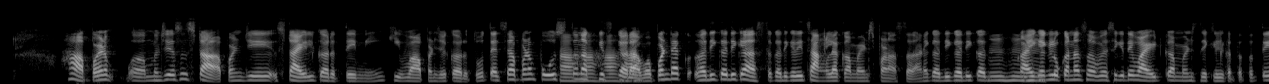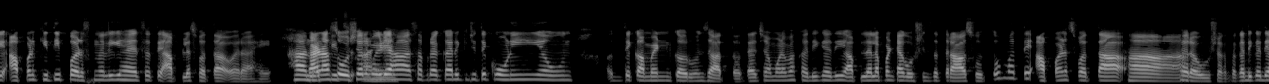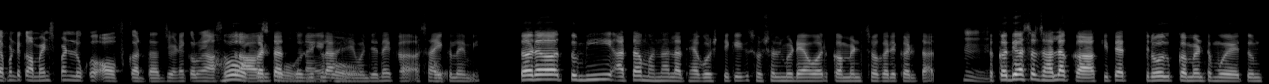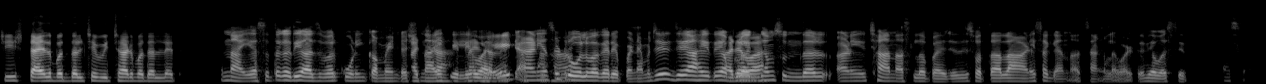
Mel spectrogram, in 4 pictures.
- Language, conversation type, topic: Marathi, podcast, सामाजिक माध्यमांचा तुमच्या पेहरावाच्या शैलीवर कसा परिणाम होतो?
- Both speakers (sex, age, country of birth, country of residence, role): female, 30-34, India, India, guest; male, 25-29, India, India, host
- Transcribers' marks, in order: other background noise; in English: "कमेंट्स"; in English: "कमेंट्स"; in English: "कमेंट"; in English: "कमेंट्स"; in English: "ऑफ"; in English: "कमेंट्स"; in English: "कमेंटमुळे"; in English: "कमेंट"; tapping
